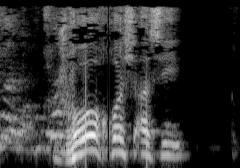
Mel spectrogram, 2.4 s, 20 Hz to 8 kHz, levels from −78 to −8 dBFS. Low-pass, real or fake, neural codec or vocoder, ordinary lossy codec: 7.2 kHz; real; none; MP3, 32 kbps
